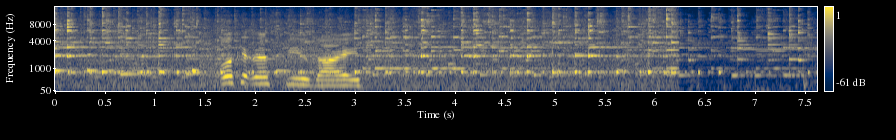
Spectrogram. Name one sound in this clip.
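Many cowbells clang and jingle close by.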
